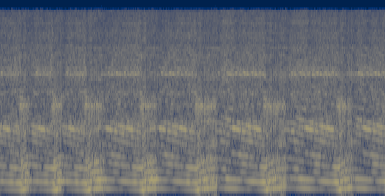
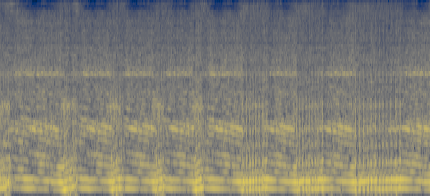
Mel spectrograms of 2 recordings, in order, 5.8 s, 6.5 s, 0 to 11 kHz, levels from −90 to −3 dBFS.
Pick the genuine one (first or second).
first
